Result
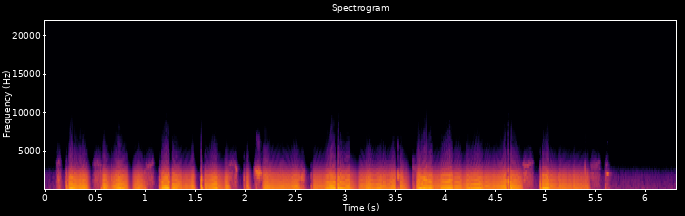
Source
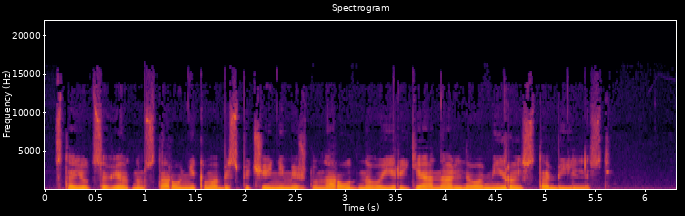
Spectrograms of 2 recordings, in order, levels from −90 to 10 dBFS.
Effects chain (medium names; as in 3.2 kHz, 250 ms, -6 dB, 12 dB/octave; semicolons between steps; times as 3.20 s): square wave that keeps the level; mistuned SSB -260 Hz 410–2200 Hz; in parallel at -6.5 dB: saturation -14.5 dBFS, distortion -14 dB; 1.36–2.60 s: on the sum: three bands expanded up and down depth 70%; trim +2 dB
